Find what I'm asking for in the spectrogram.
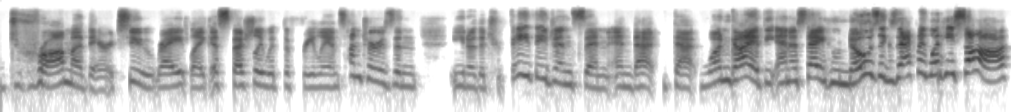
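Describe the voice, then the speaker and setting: A woman's voice: a little high, bright, forceful tone. A woman casually explaining roleplaying storytelling, emphatic and drawing out her key words. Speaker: panelist at a tabletop roleplaying storytelling workshop.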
